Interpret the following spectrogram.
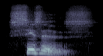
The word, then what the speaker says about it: scissors: The first rule is that when the letter C comes after an S, it's normally not pronounced. Some common examples are scissors, muscle, ascend, conscious.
